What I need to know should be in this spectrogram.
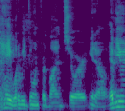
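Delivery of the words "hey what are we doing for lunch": hushed, half-whispered aside. Retelling chatting during a church service: imitating a half-whisper in church. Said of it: "and we're whispering, like".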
